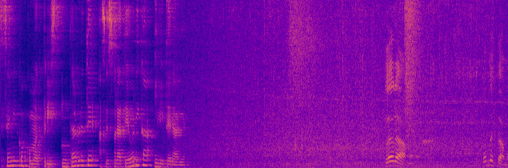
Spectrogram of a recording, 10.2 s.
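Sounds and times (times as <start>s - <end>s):
speech: 0.0s - 4.0s, 7.7s - 8.4s, 9.6s - 10.1s
cars and heavy vehicles rumbling at the intersection of Donato Álvarez and Luis Viale: 3.3s - 10.1s
bus or truck brake hiss: 5.6s - 9.8s.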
